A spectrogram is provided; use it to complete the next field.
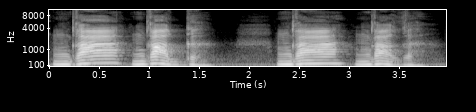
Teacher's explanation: it's a nasal sound first, and then a throat guttural sound with the open mouth, right? And there's really no jaw movement. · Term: nasalized version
